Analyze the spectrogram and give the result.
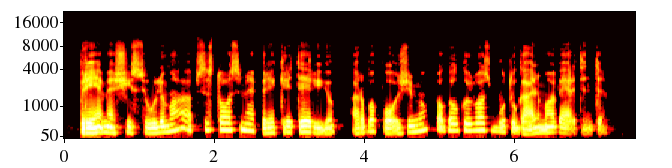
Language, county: Lithuanian, Panevėžys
